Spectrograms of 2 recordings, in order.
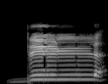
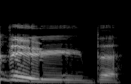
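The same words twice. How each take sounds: First: "bulbe" as "bul", a pause, then "be"; split into syllables. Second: Said in the usual way. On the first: Shown as a demonstration. Teacher joining syllables for learners, "bulbe" broken in two. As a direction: sound out "bulbe" in two separate parts. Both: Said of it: "L'association de ces syllabes".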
